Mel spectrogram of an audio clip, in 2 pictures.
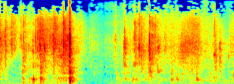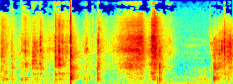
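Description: Cardboard box being unpacked: crumpled packing paper rustling and cardboard flaps being handled, with a couple of sharp knocks, one about a second and a half in and another about six seconds in.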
